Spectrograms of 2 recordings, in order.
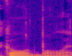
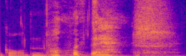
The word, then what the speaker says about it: Gold Bullet: to point out that I mispronounced his name it's gold bullet not golden bullet gold bullet yes gold bullet I realized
